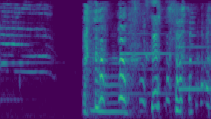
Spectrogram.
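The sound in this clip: A household cat gives one clear, fairly loud meow with a steady pitch. After a brief silence, a person starts talking.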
